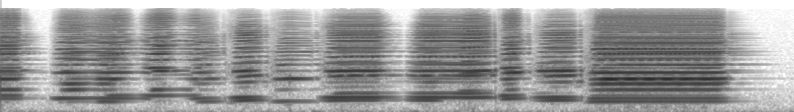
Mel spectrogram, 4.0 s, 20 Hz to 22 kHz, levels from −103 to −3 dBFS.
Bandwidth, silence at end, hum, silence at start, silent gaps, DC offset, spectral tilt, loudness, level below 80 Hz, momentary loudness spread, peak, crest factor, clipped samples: 16 kHz; 0.3 s; none; 0 s; none; under 0.1%; 2.5 dB/octave; -23 LUFS; -62 dBFS; 9 LU; -10 dBFS; 16 dB; under 0.1%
